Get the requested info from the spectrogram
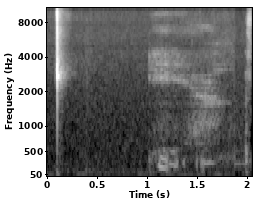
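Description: A single sharp click, then about a second later a brief, faint murmur of a voice.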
